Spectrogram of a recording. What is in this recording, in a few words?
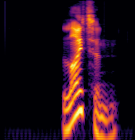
"lighten", spelling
